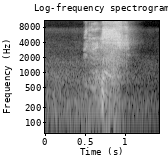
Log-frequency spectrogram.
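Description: A single sharp, hissing sneeze lasting about half a second, in a quiet room.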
